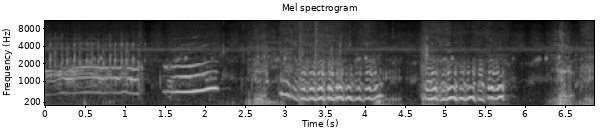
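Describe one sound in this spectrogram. A creature lets out a series of warbling, wailing calls.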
